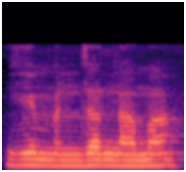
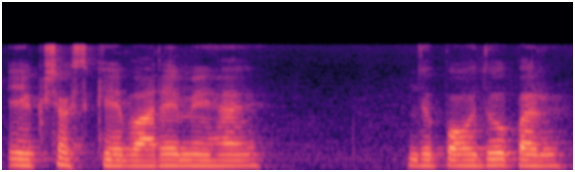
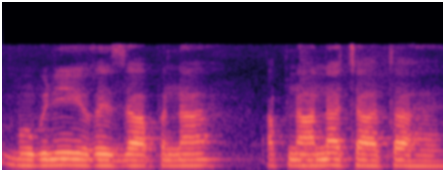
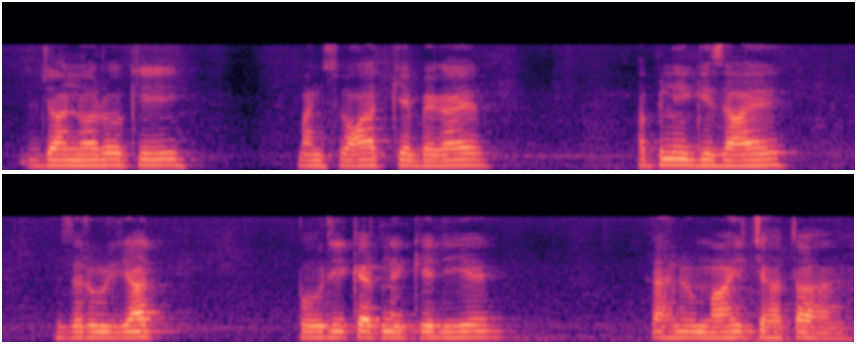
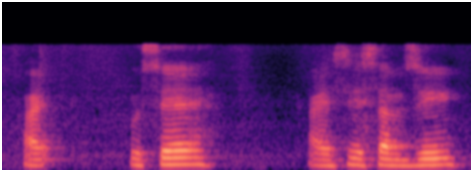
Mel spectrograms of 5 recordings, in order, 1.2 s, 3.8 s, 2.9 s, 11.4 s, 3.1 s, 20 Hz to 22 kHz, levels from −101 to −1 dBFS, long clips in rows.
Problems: constant background noise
